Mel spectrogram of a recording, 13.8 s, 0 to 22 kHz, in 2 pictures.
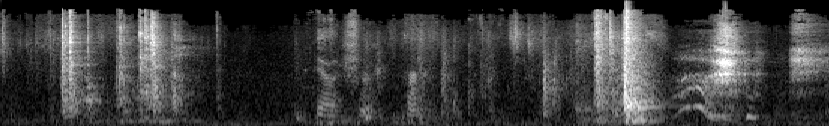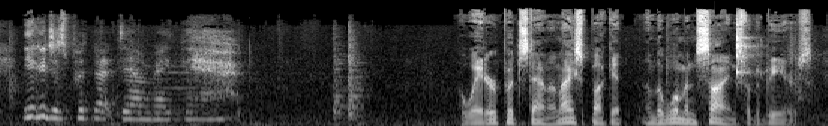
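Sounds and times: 
door opening clunks and rattles: 0.5s - 1.9s
speech: 2.6s - 4.4s, 6.0s - 6.4s, 7.1s - 9.0s, 10.8s - 13.7s.

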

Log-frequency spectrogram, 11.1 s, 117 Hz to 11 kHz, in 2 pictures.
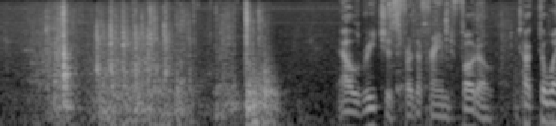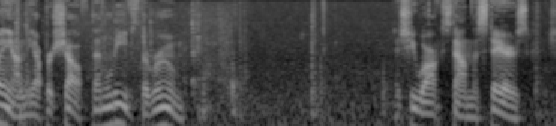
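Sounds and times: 
sliding closet door in a bedroom pushed open: 0.0s - 3.0s, 3.9s - 9.5s
speech: 3.4s - 7.8s, 9.5s - 11.1s.

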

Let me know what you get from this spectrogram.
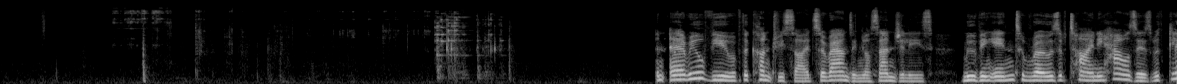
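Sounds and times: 
house keys put down on a table: 1.1s - 5.1s
speech: 6.6s - 11.7s.

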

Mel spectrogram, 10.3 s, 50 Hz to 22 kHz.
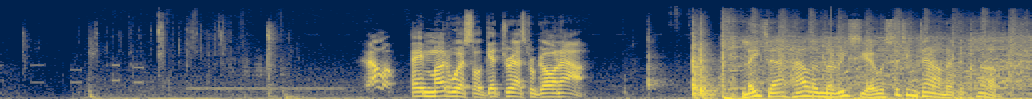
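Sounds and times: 
telephone keypad dual-tone beeps: 0.3s - 2.1s
speech: 4.2s - 5.9s, 7.4s - 10.2s.

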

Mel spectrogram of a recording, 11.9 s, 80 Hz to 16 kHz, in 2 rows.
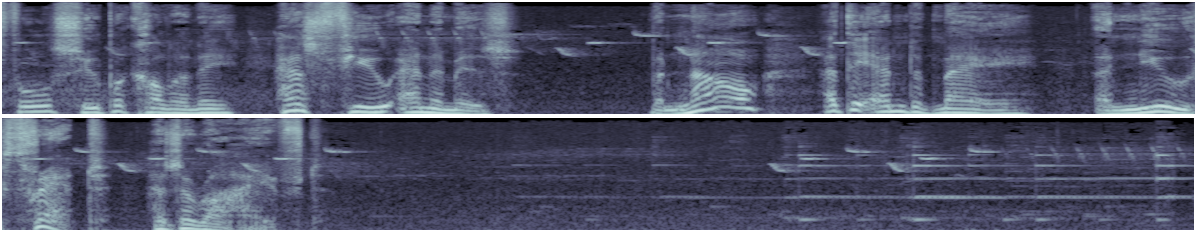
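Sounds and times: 
speech: 0.0s - 2.6s, 3.2s - 7.6s
cowbells clanking on cows crossing a meadow in the Jura: 9.2s - 11.9s.

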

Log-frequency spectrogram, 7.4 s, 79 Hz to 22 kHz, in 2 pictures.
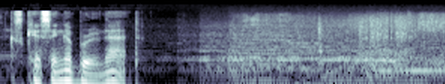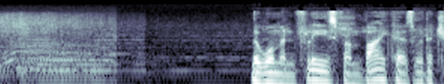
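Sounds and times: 
speech: 0.2s - 1.2s, 5.8s - 7.3s
engine roaring: 1.5s - 5.0s.

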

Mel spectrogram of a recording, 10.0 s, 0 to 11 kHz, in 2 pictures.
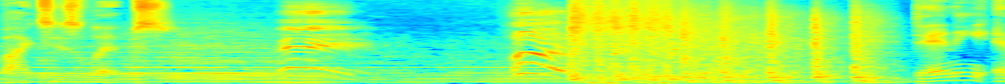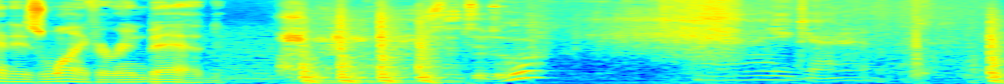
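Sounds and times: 
speech: 0.0s - 1.8s, 4.6s - 6.8s, 7.6s - 7.8s, 9.0s - 9.6s
music: 0.0s - 4.2s
rifle volley of a gun salute: 2.8s - 4.5s.

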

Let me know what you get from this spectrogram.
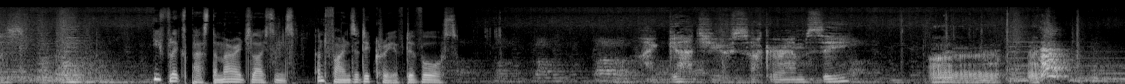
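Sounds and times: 
speech: 1.5s - 4.8s, 6.0s - 8.7s, 9.3s - 11.2s
dog wearing a priest's collar barking: 10.2s - 10.8s.

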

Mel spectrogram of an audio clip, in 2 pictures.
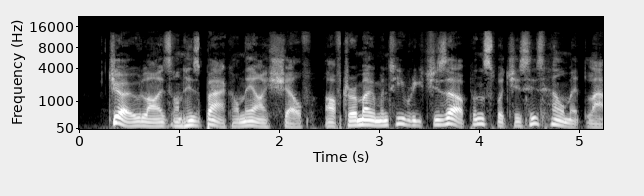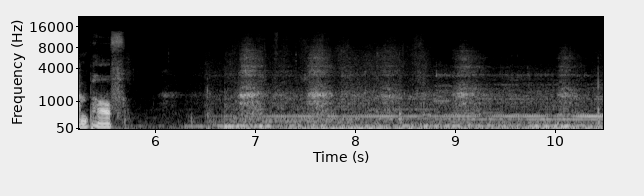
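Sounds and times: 
speech: 0.3s - 5.8s
heavy ragged breathing: 6.0s - 10.4s
low rumbling drone: 6.5s - 10.4s.

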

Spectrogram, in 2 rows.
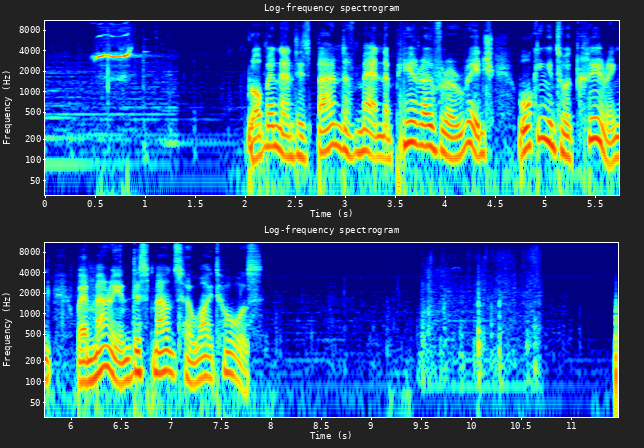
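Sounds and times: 
man whistling in a forest: 0.5s - 1.2s
speech: 2.1s - 8.0s.

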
